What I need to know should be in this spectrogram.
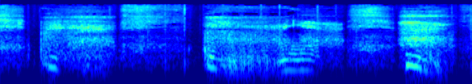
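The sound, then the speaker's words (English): A woman pants in heavy, breathy gasps, several rhythmic rasping inhales and exhales with brief catches between them, loud and steady throughout. “You wanna listen to me pant for you?”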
